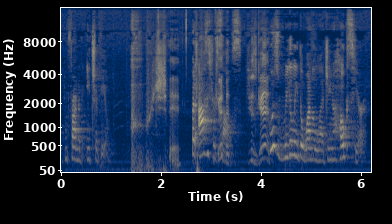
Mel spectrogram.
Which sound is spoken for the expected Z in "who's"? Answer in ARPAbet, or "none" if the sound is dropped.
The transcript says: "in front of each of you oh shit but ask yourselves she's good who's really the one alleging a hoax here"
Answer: Z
